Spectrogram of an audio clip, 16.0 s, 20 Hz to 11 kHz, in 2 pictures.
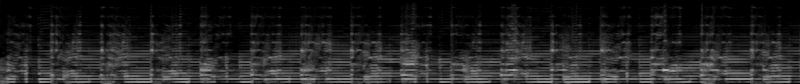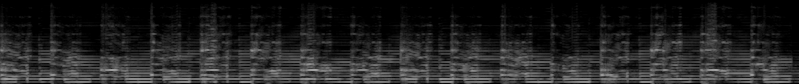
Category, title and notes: Sound effects > Electronic / Design
Synth Loop 120BPM
Created with Scuplture synth in Logic Pro and a bunch of effects.
Synthesis, 120BPM, synth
